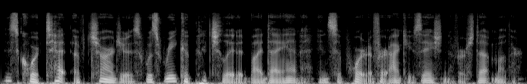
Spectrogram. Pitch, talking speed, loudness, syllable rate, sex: 95 Hz, 180 wpm, -21 LUFS, 6.0 syllables/s, male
